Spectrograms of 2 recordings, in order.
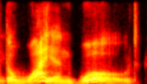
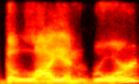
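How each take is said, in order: First: The R sound in 'roared' is replaced by W. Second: The R sound in 'roared' is clearly pronounced. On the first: "he would say the lion whoaed" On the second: "instead of the lion roared"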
